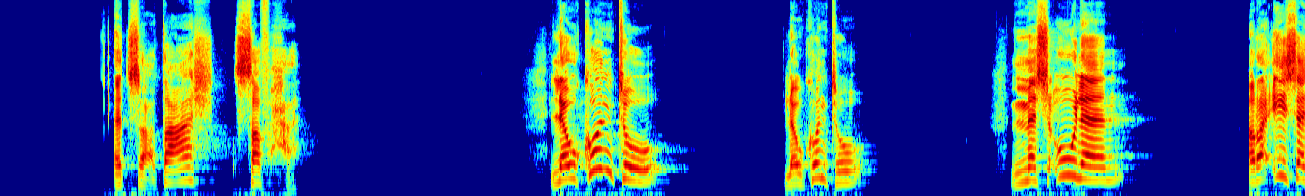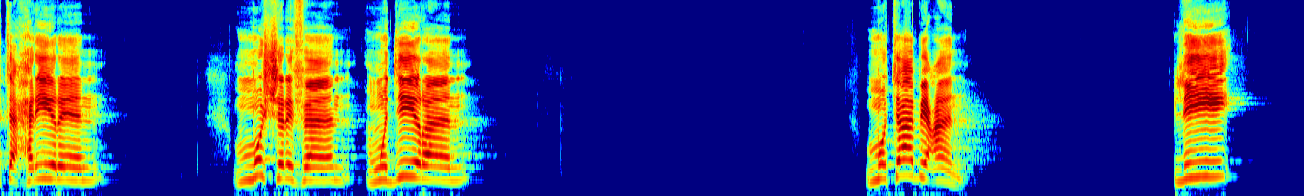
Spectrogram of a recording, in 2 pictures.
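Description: An elderly man speaks with animation into a close microphone, in short bursts with pauses.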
